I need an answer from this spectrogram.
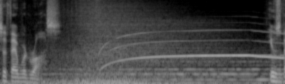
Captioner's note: emergency siren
